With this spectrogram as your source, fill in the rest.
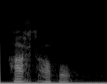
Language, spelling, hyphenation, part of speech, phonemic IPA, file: Dutch, aagtappel, aagt‧ap‧pel, noun, /ˈaːxtɑpəl/, Nl-aagtappel.ogg
- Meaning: light sour breed of apple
